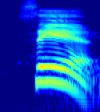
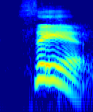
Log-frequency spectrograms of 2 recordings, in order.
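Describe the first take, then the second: First: Said in the usual way. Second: Sin punched with full conviction; really mean it. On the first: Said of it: "say it out loud with me". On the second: Shown as a demonstration. Pastor urges the congregation: Sin said with full conviction. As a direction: hit Sin hard, like you mean it. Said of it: "really mean it".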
